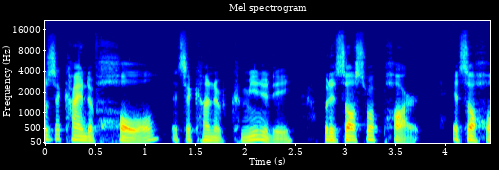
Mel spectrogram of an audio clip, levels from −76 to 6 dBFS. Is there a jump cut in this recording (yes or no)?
no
